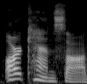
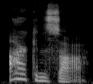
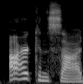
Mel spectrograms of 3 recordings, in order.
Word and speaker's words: Arkansas: the stressed syllable or the strongest syllable Arkansas because as they are stressing the first syllable the are they're really rushing through the the can is turning into canoes a lot Arkansas that's not what we're saying Arkansas Arkansas do you hear that rhythm so two nice issues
